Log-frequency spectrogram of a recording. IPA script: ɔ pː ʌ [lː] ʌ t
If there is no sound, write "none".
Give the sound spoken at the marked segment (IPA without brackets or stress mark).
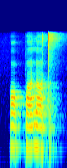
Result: l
